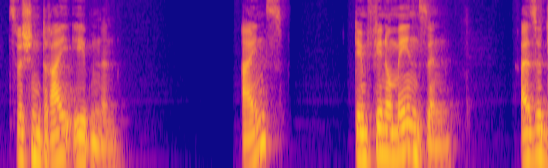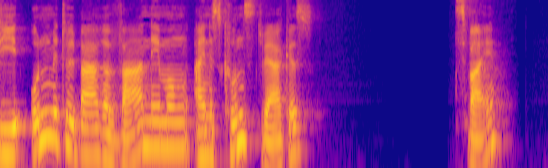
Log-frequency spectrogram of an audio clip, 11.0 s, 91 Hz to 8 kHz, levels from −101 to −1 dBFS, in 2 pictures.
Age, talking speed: 30-49, 70 wpm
